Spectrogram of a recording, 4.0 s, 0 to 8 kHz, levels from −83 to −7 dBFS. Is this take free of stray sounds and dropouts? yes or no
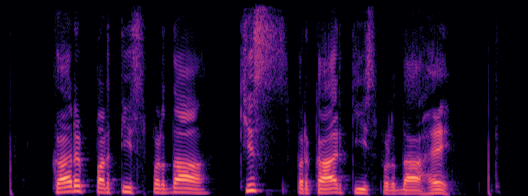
yes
